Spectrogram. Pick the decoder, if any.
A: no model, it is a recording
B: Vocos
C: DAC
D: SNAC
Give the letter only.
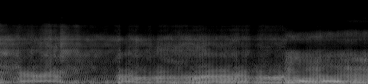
B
